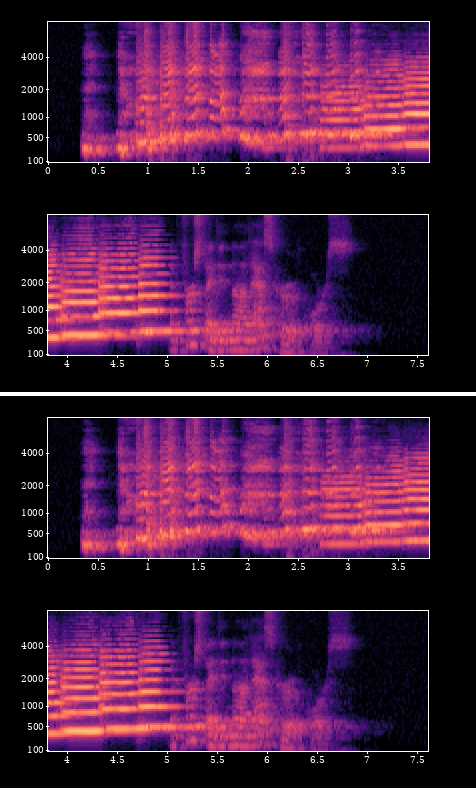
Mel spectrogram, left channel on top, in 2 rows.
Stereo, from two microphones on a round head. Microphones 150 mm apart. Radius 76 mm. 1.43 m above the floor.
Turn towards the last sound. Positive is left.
turn(degrees=65)  # may be behind; listen again after turning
